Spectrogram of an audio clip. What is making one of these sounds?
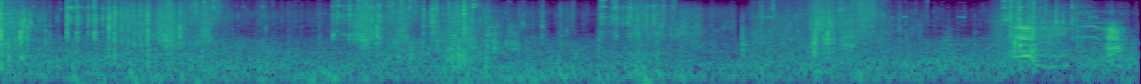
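Footsteps tread quickly over grass and dirt.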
